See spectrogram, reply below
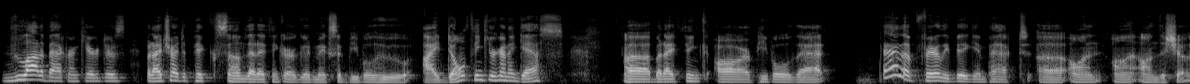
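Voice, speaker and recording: A man co-hosting a podcast, chatting casually, hesitant with many restarts and laughs. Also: medium pitch. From Iowa. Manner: hesitant, restarts often, laughs while talking. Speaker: podcast co-host. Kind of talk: casual chat.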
